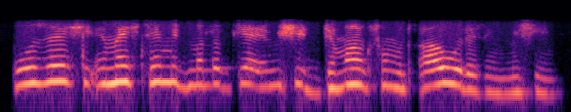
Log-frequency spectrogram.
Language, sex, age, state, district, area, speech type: Kashmiri, male, 18-30, Jammu and Kashmir, Kupwara, rural, conversation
